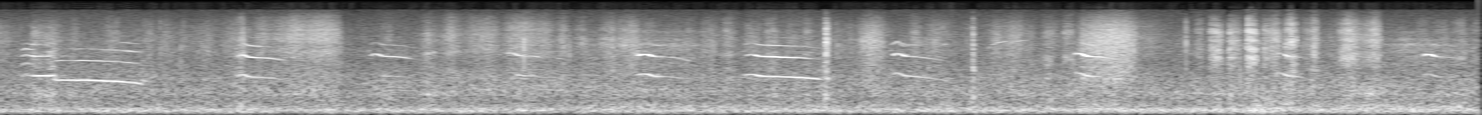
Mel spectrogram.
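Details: Several seagulls crying over the Lizard peninsula coast in Cornwall, recorded on a walk with traffic audible below; frequent short, slurred falling mews from multiple birds, some layered together, amid wind-like hiss and low rumble.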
